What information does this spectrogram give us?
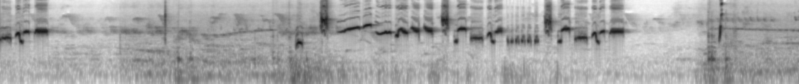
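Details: White-rumped shama morning lure song with imitated phrases: a short whistle, a long quiet stretch, then a fast varied burst of rising whistles and chattering notes before silence.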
